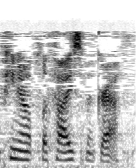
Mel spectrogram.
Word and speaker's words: penile plethysmograph: With respect to your question regarding penile plethysmograph, I did have to practice saying that.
